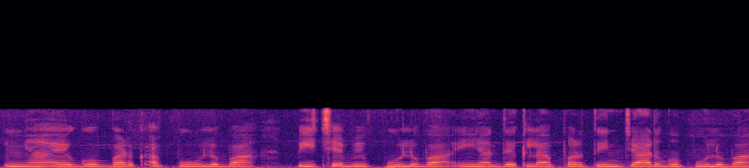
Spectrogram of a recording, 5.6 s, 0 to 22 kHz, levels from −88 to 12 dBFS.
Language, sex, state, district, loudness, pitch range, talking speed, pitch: Hindi, male, Bihar, Vaishali, -18 LUFS, 255-265 Hz, 170 wpm, 260 Hz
